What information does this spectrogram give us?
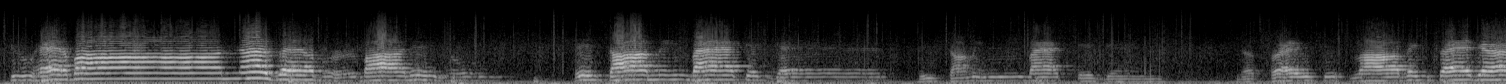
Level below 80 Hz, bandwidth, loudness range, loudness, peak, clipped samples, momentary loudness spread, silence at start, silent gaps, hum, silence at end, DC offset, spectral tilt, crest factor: -38 dBFS; 16 kHz; 14 LU; -21 LUFS; -6 dBFS; under 0.1%; 22 LU; 0 s; none; none; 0 s; under 0.1%; -5.5 dB/octave; 16 dB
